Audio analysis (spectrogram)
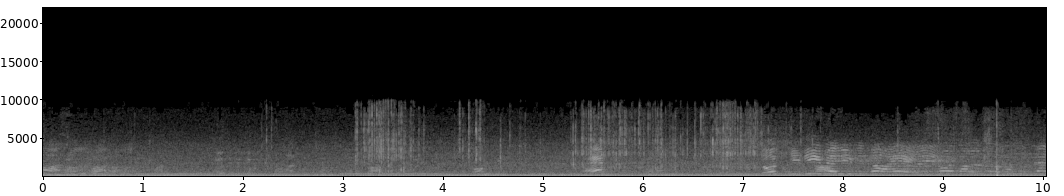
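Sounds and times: steady low hum: 0.0 - 10.0
football being kicked: 9.5 - 9.8.

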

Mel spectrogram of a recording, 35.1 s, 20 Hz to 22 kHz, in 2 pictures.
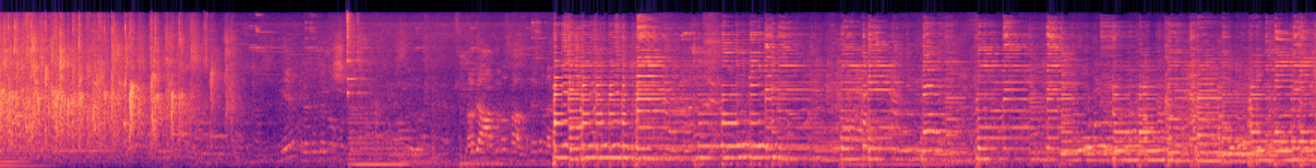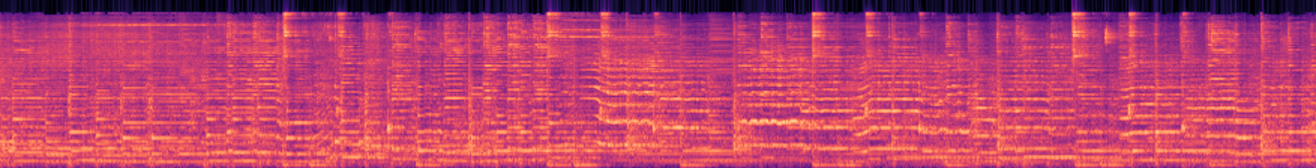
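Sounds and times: long-necked lute plucked: 4.6 - 6.5, 7.3 - 35.0
violin bowing: 7.4 - 35.0.

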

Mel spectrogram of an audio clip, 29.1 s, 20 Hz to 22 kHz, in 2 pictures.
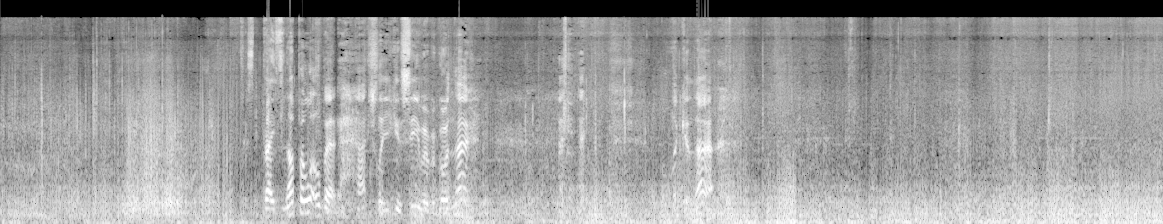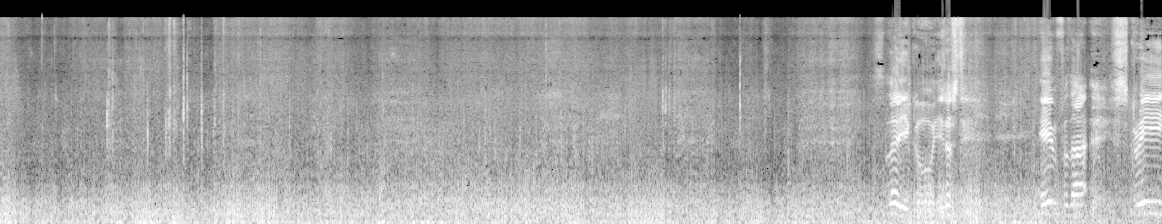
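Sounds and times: strong wind buffeting microphone: 0.0 - 29.0.

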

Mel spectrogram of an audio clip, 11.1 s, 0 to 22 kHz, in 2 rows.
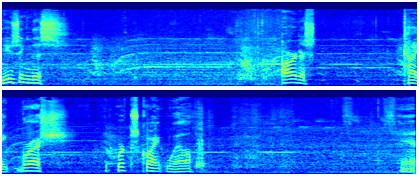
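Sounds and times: siren tone: 0.7 - 10.9.

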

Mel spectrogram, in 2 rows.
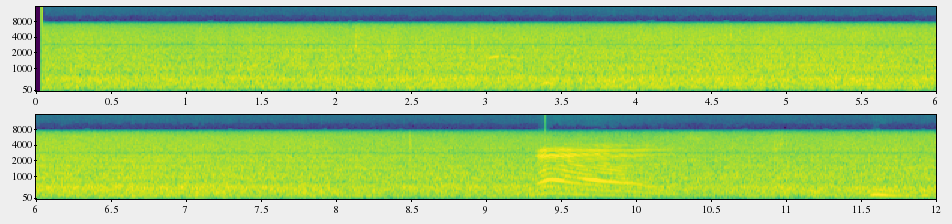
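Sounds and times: river rapids rushing: 0.0 - 12.0.

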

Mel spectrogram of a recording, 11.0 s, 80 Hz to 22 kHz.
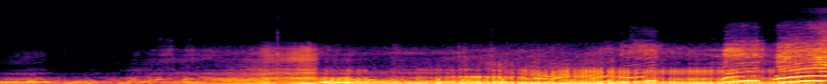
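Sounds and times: quad engine running hard: 0.0 - 11.0.

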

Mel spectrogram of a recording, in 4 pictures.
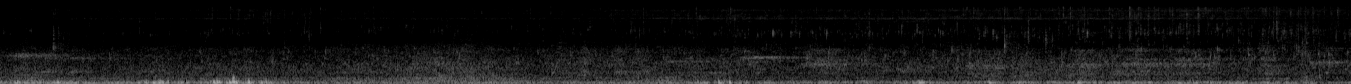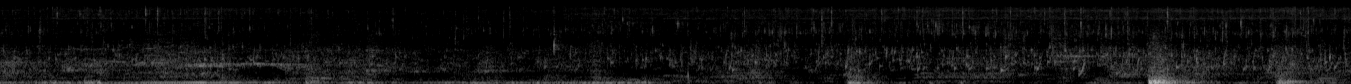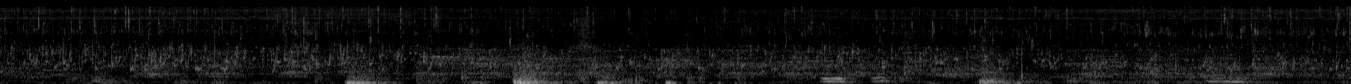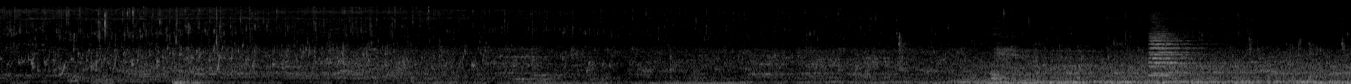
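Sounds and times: fountain water splashing into basin: 0.0 - 54.0.

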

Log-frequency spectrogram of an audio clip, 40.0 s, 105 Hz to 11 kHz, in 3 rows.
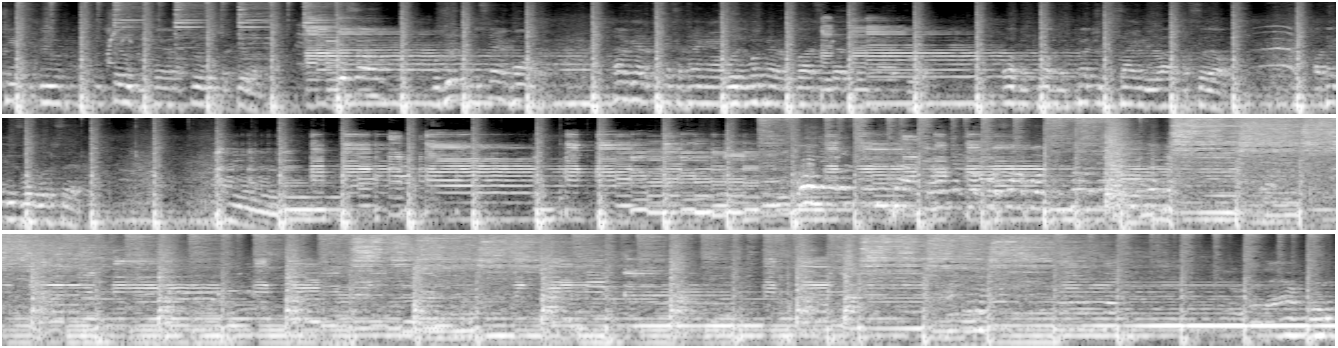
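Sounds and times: country-rock band playing: 0.0 - 14.0, 14.6 - 40.0
drums and cymbals: 0.0 - 40.0
electric guitar notes: 0.9 - 6.2, 8.1 - 11.0, 15.4 - 40.0.

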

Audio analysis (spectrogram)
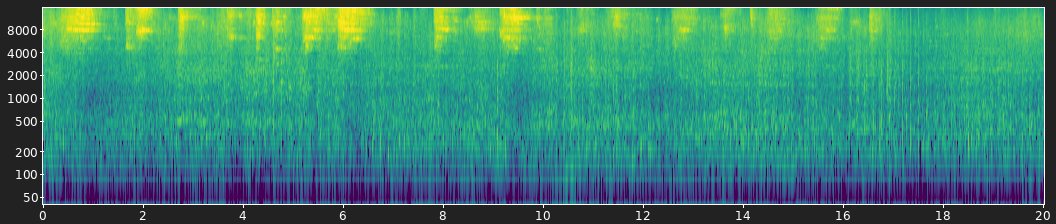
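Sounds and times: steel wheels rumbling on rail: 0.0 - 20.0.

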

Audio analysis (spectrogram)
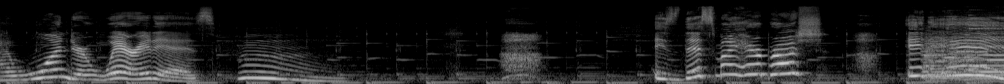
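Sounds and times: children's music with repeating beat: 0.0 - 10.0.

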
